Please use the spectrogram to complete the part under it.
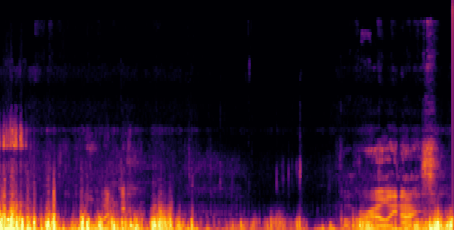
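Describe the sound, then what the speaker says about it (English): Gusty wind buffets the microphone in a steady low roar on a mountain summit in the Adirondacks' MacIntyre Range, with a person talking over it throughout. "A little windy"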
